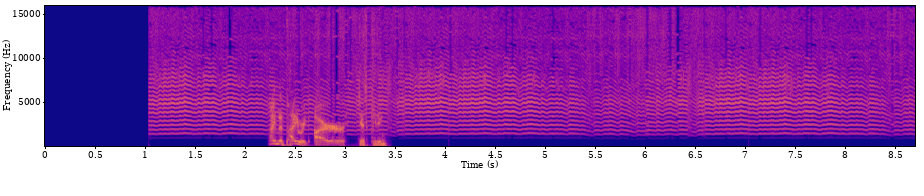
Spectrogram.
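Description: Mosquitoes buzz in a high, steady whine.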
